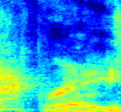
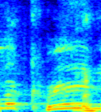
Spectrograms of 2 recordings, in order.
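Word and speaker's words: MacReady: me with this McReady. pronunciation, man. I'm going to re-listen to this episode, and I'm just going to be screaming into a car, be like, no, it's fucking McCready.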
